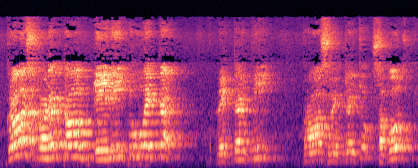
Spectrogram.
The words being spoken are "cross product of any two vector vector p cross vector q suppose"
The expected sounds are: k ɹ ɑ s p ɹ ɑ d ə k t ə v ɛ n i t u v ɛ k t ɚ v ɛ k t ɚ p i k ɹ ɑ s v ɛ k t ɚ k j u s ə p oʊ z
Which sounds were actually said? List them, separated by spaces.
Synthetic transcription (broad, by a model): k ɹ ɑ s p ɹ ɑ d ə k t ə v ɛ l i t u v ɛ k t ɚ v ɛ k t ɚ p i k ɹ ɑ s v ɛ k t ɚ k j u s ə p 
